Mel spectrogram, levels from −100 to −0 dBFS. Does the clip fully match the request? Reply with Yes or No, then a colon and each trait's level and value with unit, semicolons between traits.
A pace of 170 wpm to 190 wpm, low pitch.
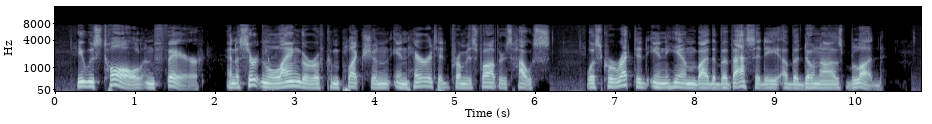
No: average, 150 wpm; low, 120 Hz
